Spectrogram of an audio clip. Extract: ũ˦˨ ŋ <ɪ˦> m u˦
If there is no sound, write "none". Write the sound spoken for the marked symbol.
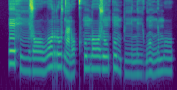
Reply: ɪ˦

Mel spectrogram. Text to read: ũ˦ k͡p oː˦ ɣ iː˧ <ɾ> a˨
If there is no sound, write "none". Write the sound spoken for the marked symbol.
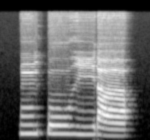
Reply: ɾ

